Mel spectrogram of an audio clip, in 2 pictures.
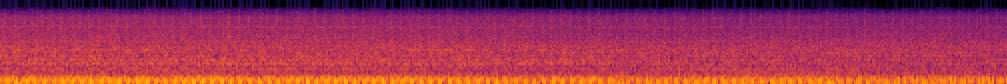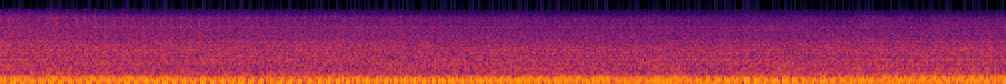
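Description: Steady, even idle with a smooth low rumble and no ticking or puffing from the exhaust; engine sounds healthy and sealed.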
